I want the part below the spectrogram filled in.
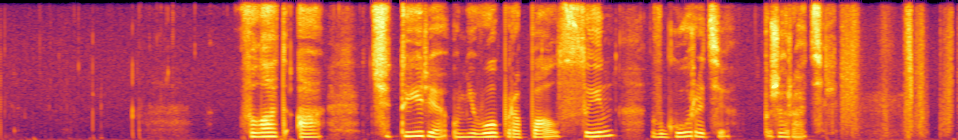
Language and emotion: Russian, neutral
